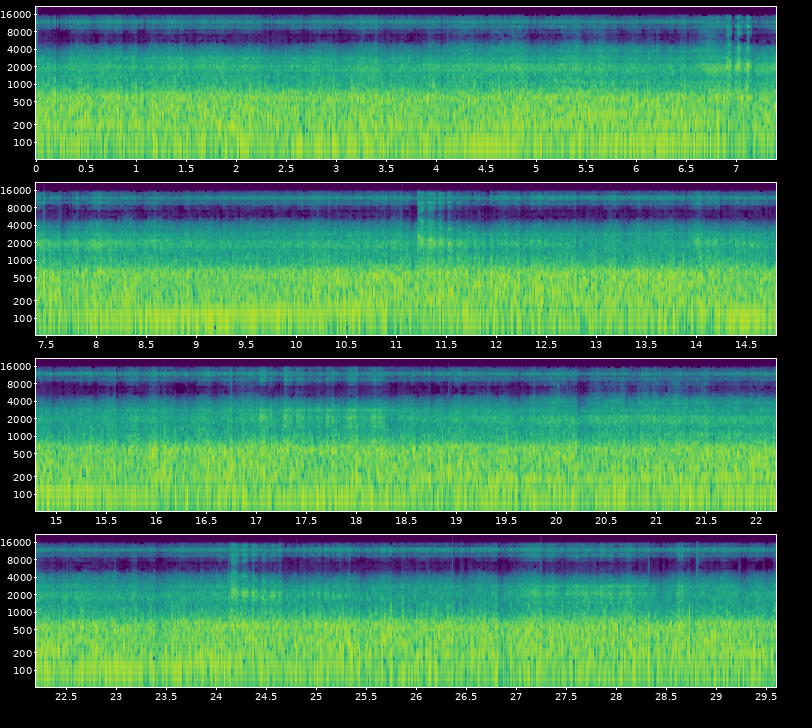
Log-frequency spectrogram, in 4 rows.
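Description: Wind rushing over a bonnet-mounted camera while a Golf Mk2's 1.8-litre turbocharged four-cylinder engine pulls under load. The engine note rises steadily and then drops off sharply, once about a third of the way in and again near the end, each time with a brief sharp sound.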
